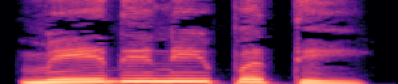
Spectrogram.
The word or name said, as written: ಮೇದಿನೀಪತಿ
